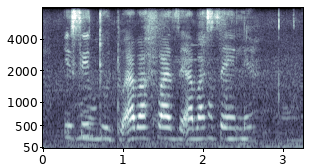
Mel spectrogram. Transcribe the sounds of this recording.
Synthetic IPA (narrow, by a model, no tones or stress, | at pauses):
isid̥ʱud̥ʱuʔaɓafazɛaɓasɛːlɛ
